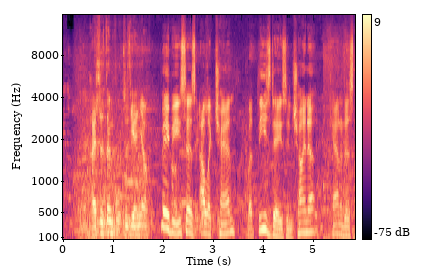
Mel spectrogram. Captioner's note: speaking chinese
